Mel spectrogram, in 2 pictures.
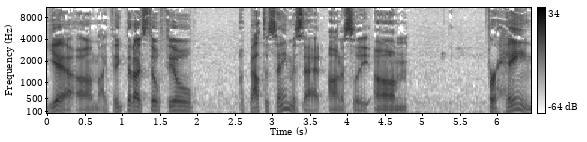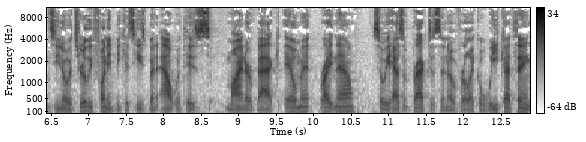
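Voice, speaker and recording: In a plain, everyday voice, a man talks at a moderate pace with lively intonation and fairly low pitch over a quiet background. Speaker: podcast co-host. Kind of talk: casual chat.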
